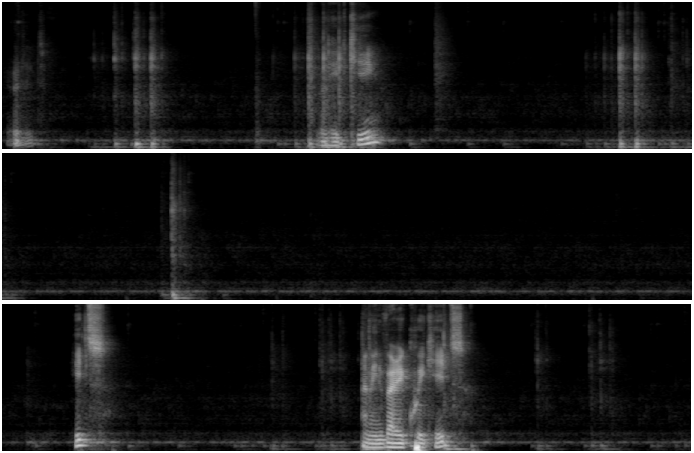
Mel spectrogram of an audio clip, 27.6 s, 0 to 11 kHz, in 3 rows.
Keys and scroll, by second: 1.1 f, 1.6 r, 4.0 r, 7.6 r, 8.1 r, 9.0 ctrl+c, 11.3 ctrl+v, 18.7 ctrl+b, 21.8 c, 22.6 ctrl+z, 23.0 c, 24.2 c, 25.4 v, 26.2 ctrl+z.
